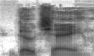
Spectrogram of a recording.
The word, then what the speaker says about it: Gauthier: Brittany Gauthier, and I know how to say that because I'm from South Louisiana. It's spelled Gauthier. Brittany wants to know, she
